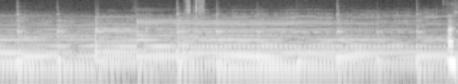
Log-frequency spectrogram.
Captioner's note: camera clicks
